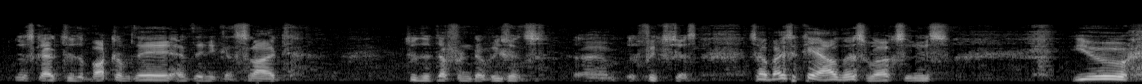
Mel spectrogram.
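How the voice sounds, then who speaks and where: With a South African accent, a man speaks fairly slowly at a fairly low pitch with ordinary variation, leaving long, frequent pauses, over noticeable background noise. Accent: Afrikaans South African. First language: Afrikaans. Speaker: online golf club organizer. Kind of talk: screen tutorial. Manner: halting, many fillers.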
